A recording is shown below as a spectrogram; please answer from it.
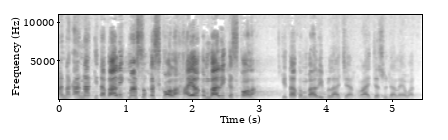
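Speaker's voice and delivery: a lightly voiced teacher summoning the class; teacher calling the kids. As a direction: round up the pupils cheerfully. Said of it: "gurunya bilang".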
